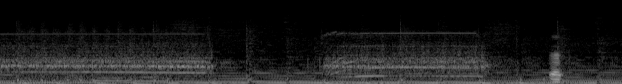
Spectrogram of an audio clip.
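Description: Cordless drill running in two short bursts, the second spinning up with a rising whine, while drilling a small wooden lure body. Background guitar music plays throughout.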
